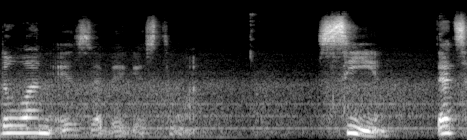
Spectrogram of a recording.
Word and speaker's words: س: Sad, pronounced as deep S, because it's not technically like seen. Seen pronounced as S, but Sad pronounced as a deep S, like so.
